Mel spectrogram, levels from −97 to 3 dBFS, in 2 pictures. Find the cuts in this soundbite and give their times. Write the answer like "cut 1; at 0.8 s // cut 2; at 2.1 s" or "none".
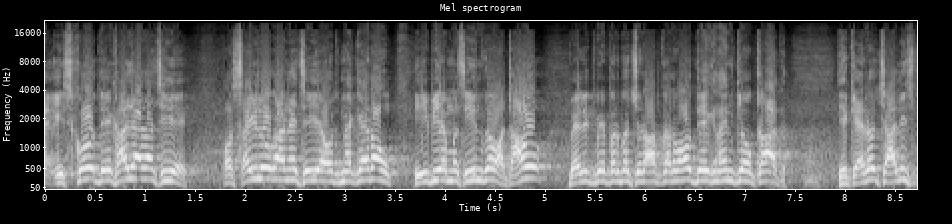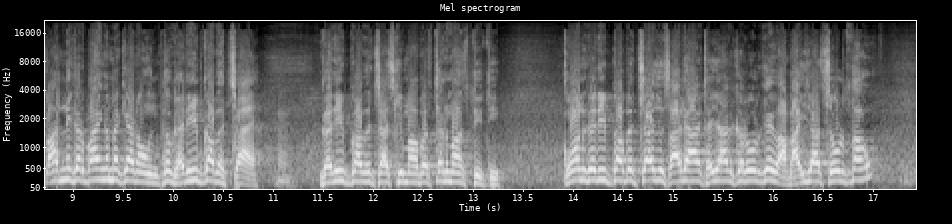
cut 1; at 9.9 s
